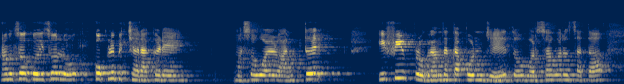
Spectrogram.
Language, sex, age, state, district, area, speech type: Goan Konkani, female, 45-60, Goa, Murmgao, rural, spontaneous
